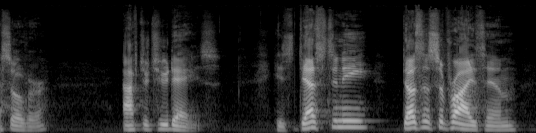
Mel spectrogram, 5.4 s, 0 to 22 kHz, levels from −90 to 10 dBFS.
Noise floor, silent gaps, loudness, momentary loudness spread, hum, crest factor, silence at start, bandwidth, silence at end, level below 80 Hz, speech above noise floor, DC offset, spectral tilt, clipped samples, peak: -70 dBFS; none; -24 LUFS; 22 LU; 60 Hz at -60 dBFS; 24 dB; 0 s; 19 kHz; 0.25 s; -76 dBFS; 45 dB; under 0.1%; -4 dB/octave; under 0.1%; -4 dBFS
